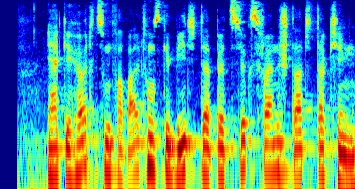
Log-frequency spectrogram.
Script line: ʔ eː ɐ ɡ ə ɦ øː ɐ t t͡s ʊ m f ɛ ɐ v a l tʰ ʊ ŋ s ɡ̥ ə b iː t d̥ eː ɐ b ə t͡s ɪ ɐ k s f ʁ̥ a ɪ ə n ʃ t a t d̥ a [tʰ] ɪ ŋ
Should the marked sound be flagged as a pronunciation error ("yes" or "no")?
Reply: yes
